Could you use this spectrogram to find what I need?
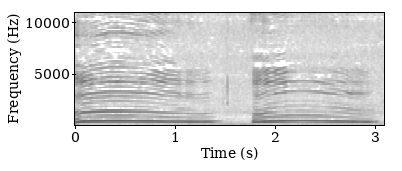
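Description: A young child, lost from his mother in a shop, cries in two long, drawn-out wails separated by a short break, the second beginning sharply.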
